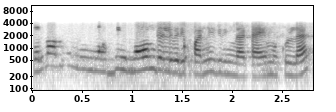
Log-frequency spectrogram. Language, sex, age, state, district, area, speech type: Tamil, female, 45-60, Tamil Nadu, Cuddalore, rural, conversation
